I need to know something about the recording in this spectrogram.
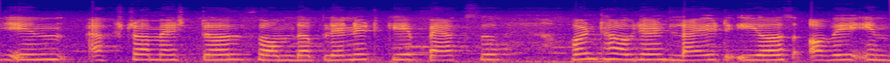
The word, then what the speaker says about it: K-PAX: After claiming he is in extraterrestrial from the planet Capex, 1000 light years away in the Lyra constellation, thought not capitalized and pronounced with a long O rhyming with bot, is committed to the Psychiatric Institute of Manhattan.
